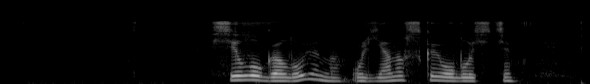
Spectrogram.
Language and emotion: Russian, neutral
